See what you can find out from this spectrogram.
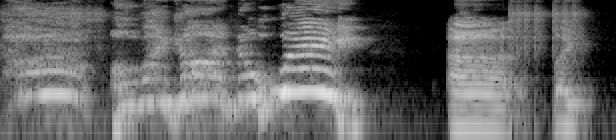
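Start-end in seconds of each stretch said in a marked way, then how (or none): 0.0-2.3 high, loud starstruck shriek; fan squeal. Retold or imitated. Fan inwardly screaming at a star's compliment, high and loud. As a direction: squeal it like a thrilled fangirl.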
